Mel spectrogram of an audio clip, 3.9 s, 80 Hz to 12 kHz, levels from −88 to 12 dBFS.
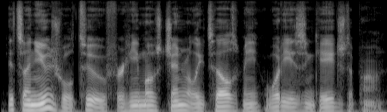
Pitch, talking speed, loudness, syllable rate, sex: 95 Hz, 215 wpm, -20 LUFS, 6.0 syllables/s, male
